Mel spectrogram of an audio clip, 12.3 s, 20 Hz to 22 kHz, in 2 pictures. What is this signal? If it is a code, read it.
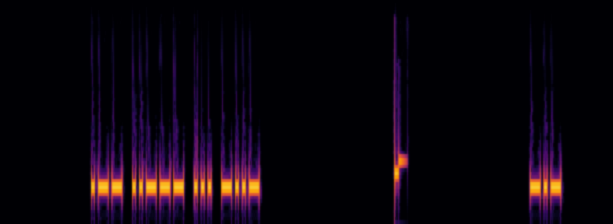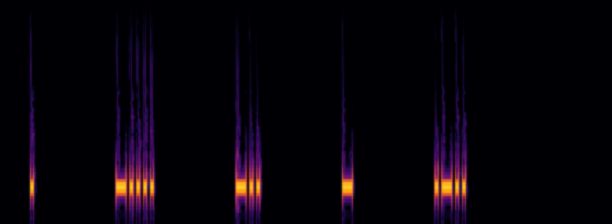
Morse code, heard as a keyed tone, about 36 wpm, spaced as for 13 wpm, 700 Hz. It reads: W2SX KE6DTL
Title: USA Call Signs - 8x Character Spacing - 35wpm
